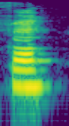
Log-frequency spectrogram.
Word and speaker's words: fais: Fait, you can't hear the final S of fait.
